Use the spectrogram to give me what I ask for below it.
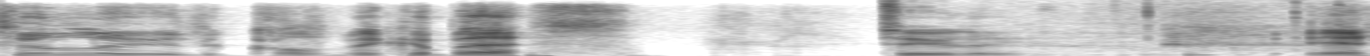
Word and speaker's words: Cthulhu: Uh first one is How do you pronounce this? It's Cthulhu: The Cosmic Abyss. Cthulhu. Yeah, Cthulhu.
